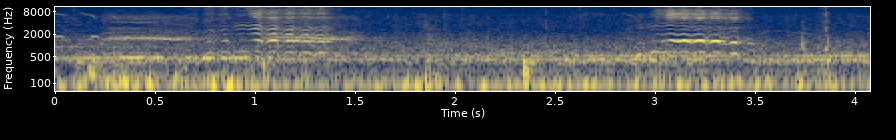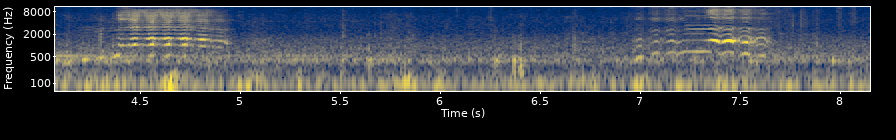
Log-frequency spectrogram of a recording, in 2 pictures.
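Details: Young pygmy goat kid, born late December to January, at Walter Zoo, Switzerland, on 26 February 2015, walking about, crying and looking around, perhaps for its mother: four short, quavering, nasal bleats spaced irregularly over a quiet background.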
